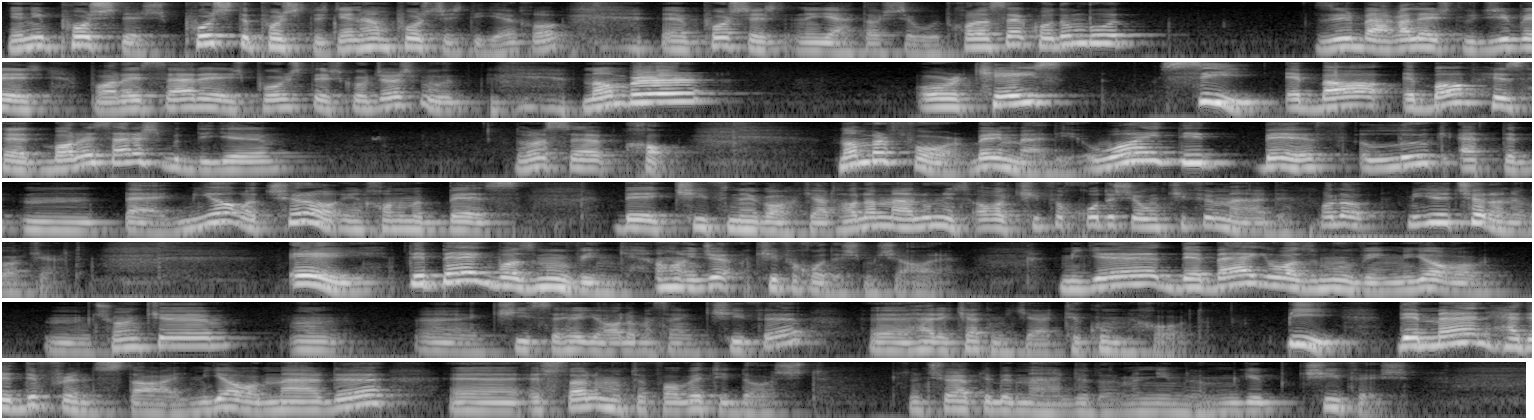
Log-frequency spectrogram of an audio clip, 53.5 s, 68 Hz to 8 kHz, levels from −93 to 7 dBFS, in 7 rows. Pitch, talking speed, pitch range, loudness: 160 Hz, 140 wpm, 130-195 Hz, -20 LUFS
